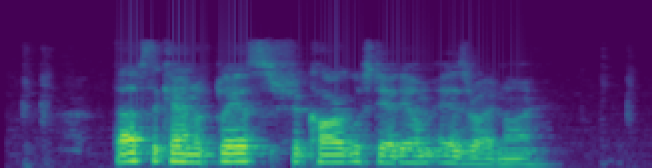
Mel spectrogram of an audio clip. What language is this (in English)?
English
